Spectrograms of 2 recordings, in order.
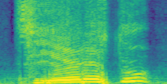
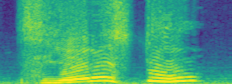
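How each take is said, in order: First: A hesitant "Si eres tú", rising at the end; doubtful quote. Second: Unsure Peter, high and loud. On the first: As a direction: say "Si eres tú" a bit louder, with a questioning rise on "tú". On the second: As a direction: raise the voice high on "Si eres tú", loud and searching. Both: Retold or imitated. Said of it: "no estaba muy seguro".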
